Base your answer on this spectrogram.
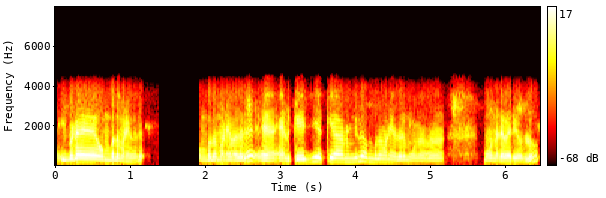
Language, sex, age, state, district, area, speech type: Malayalam, male, 30-45, Kerala, Wayanad, rural, conversation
